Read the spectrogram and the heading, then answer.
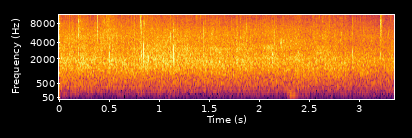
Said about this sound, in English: Can we give them a round of applause today?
